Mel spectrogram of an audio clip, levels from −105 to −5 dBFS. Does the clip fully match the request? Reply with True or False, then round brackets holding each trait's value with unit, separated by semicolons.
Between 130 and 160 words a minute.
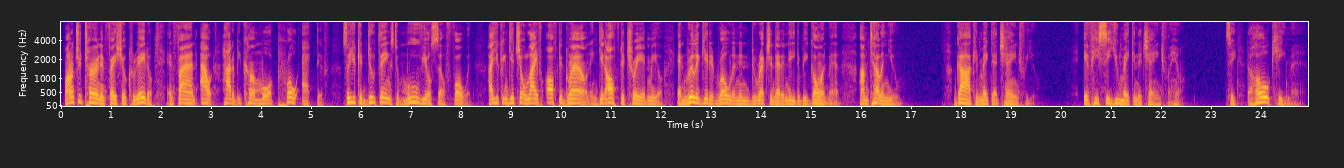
False (190 wpm)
